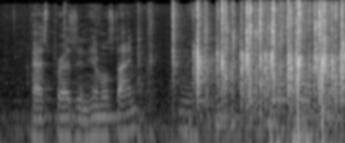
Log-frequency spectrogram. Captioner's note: applause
